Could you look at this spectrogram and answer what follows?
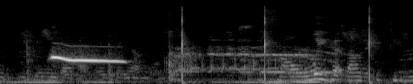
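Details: Hand-raised tame zebra dove, about one year old, giving a loud deep song; a clear whistled note sliding gently downward, then quieter sustained tones, sharp clicks and indoor noise.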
